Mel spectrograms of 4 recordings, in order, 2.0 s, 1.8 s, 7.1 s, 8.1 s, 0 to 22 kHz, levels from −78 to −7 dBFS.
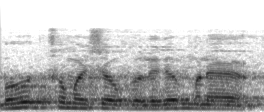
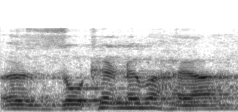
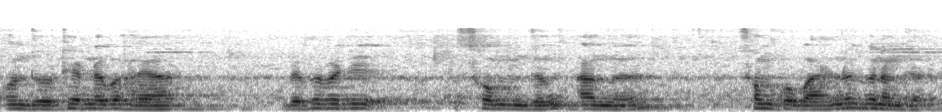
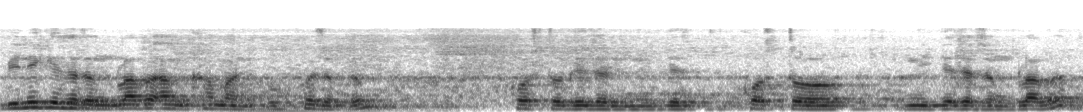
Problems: background sounds at intervals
